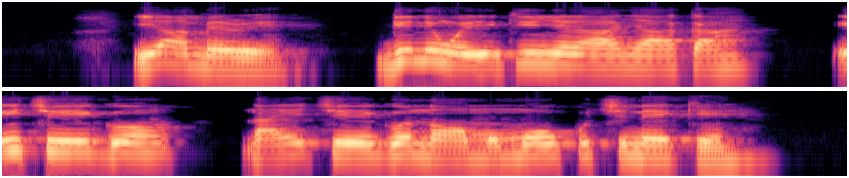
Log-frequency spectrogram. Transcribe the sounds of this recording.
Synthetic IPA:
ja˦˨me˨ɾe˨ | ɡɪ˦nɪ˦ŋʷe˨i˦ki˦ɲe˦ɾa˦ɲa˦a˦ka˦ | ɪ˦t͡ʃɪ˦ɪ˦ɡo˦ | na˨ɪ˦t͡ʃɪ˦ɡʊ˦nɔ˨mʊ˨m˦ʊ˦o˦kʷu˦t͡ʃi˦ne˦ke˨

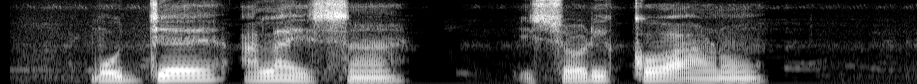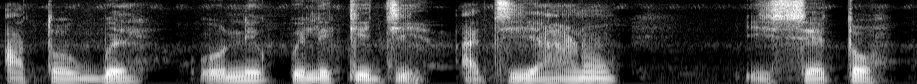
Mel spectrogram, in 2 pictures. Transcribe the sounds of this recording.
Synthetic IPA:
mo˧d͡ʒɛ˦a˧la˦i˦˨sã˧ | i˨sɔ˨˦ɾi˦kɔ˦a˦˨ɾ̃ɔ̃˧ | a˨tɔ˨ɡ͡bɛ˧ | o˧˦nĩ˦k͡pe˧le˧ke˧d͡ʒi˨a̰˨ti˧a˨ɾ̃ɔ̃˧ | ḭ˦˨sɛ˨˦tɔ˦˨

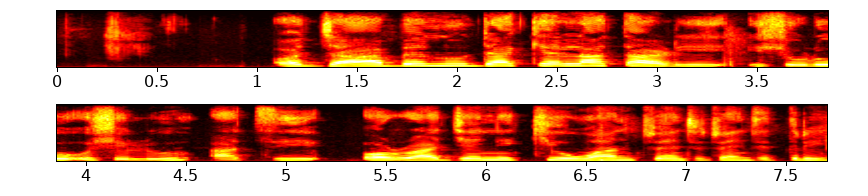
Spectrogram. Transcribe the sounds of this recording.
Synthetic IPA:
ɔ˧d͡ʒa˨˦a˧bɛ˦nũ˦da˦kɛ˦la˦ta˦˨ɾi˧i˨ʃo˨ɾo˧o˨ʃe˨lu˨˦a˦˨ti˧ | ɔ˧ɾũ˨a˨˧˦d͡ʒɛ˦nĩ˦kʰo˦wã˧ntwɛ̃˦nti˦twɛ̃˦nti˧tɾi˦˨

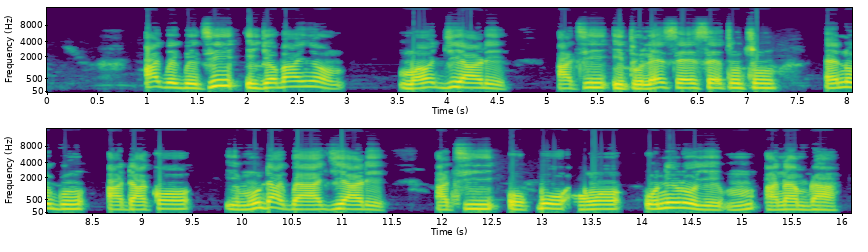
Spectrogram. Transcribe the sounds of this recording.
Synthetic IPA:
a˧ɡ͡be˨ɡ͡be˨ti˨˦i˦˨d͡ʒɔ˧ba˦j̃ɔ̃˦˨ | mɔ̃˨˦d͡ʒi˦a˧ɾe˨ | a˨ti˧i˨to˨lɛ˨˦sɛ˧sɛ˧tũ˦tũ˦ | ɛ˧nũ˦ɡũ˧ | a˨da˨kɔ˧ | i˨mũ˨˦da˦˨ɡ͡ba˨˦d͡ʒi˦a˧ɾe˨ | a˨tʰi˧o˨k͡po˧˦a˨w̃ɔ̃˧ | o˧nĩ˦ɾo˦˨je˨m̩̃˨˦a˧˨nã˦m̩˦bɾa˧

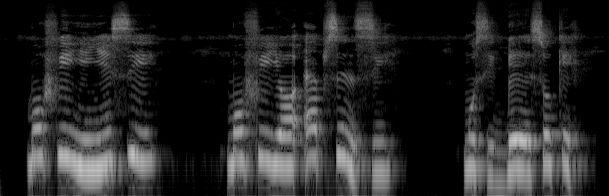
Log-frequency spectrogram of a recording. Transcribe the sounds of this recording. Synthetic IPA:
mo˧fi˧j̃ĩ˨j̃ĩ˨˦si˦ | mo˧fi˧jɔ˧ʔɛ˦bsĩ˦n̩˨si˧ | mo˧si˨ɡ͡be˦˧so˦ke˦˨

